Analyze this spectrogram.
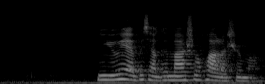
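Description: A woman speaks softly and sadly, close by.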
